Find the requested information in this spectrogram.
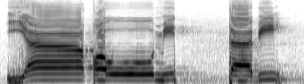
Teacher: تا کو سخت کیا تشدید کی وجہ سے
